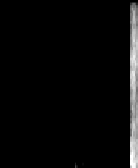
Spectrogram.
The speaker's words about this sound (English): I inhaled popcorn there.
